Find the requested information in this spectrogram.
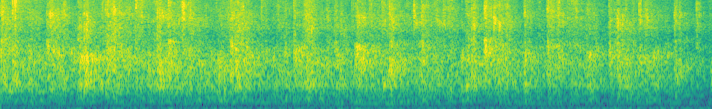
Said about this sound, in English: I'm super proud of the young man that you're becoming. And my favorite, yeah, you guys can clap for that.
